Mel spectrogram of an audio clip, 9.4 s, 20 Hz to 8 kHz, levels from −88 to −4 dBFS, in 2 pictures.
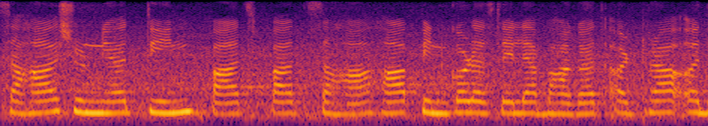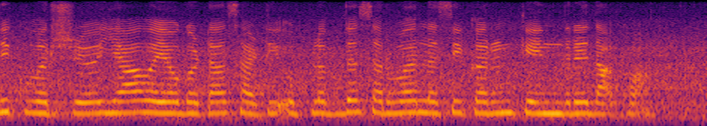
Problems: constant background noise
